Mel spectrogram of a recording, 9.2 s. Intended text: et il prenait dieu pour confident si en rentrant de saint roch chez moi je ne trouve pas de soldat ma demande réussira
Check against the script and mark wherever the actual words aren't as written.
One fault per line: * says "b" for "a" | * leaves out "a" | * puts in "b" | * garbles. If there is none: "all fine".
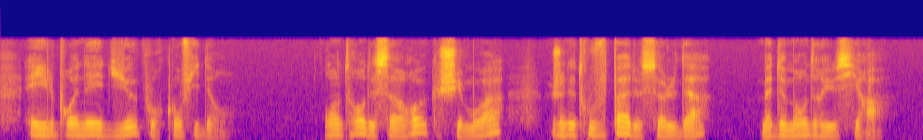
* leaves out "si en"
